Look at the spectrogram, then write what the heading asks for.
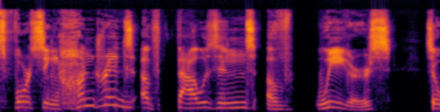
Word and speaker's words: Uyghur: China is forcing hundreds of thousands of Uyghurs. So Uyghurs are a Muslim minority population in Western China. It's spelled Uighur, Uyghur, and other minorities into hard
